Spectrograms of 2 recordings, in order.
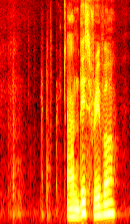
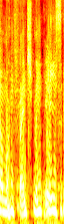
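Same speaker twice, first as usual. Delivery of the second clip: loud, raised-pitch mock call; imitated shout; 7 semitones higher, 10 dB louder than usual. Friend calling the fisherman off the rocks, mock shout. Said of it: "come and shout at me".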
